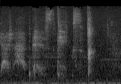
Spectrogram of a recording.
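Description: Breathy, whispered vocal sounds, then two sharp clicks made with the hands, a light one just after a second in and a louder one near the end.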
